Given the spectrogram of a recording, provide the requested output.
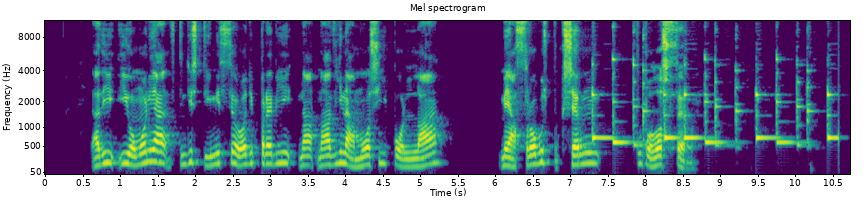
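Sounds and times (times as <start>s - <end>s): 
speech: 0.6s - 5.4s, 6.0s - 8.8s
incoming call ringing on a computer: 7.3s - 10.7s.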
